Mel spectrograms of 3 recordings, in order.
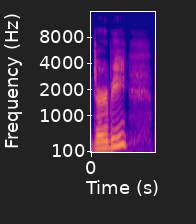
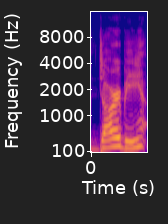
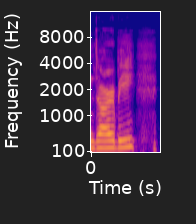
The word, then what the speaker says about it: Derby: I was pronouncing it Derby, but I was corrected earlier this morning. It is Derby. I'll be in Derby.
